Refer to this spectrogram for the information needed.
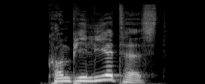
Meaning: inflection of kompilieren: 1. second-person singular preterite 2. second-person singular subjunctive II
- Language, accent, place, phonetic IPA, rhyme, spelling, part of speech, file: German, Germany, Berlin, [kɔmpiˈliːɐ̯təst], -iːɐ̯təst, kompiliertest, verb, De-kompiliertest.ogg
